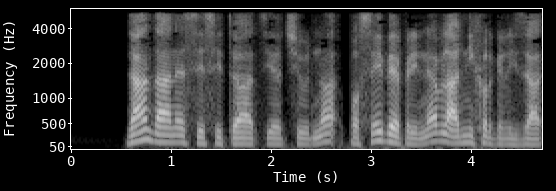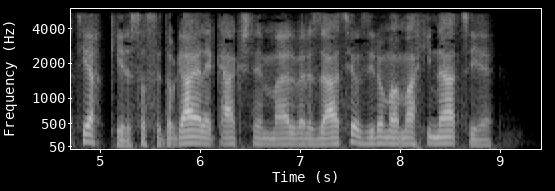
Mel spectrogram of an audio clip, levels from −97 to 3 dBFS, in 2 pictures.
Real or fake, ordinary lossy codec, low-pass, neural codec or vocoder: fake; MP3, 32 kbps; 5.4 kHz; codec, 16 kHz in and 24 kHz out, 0.9 kbps, LongCat-Audio-Codec, four codebook decoder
